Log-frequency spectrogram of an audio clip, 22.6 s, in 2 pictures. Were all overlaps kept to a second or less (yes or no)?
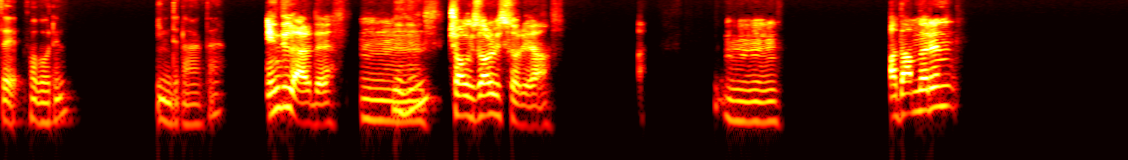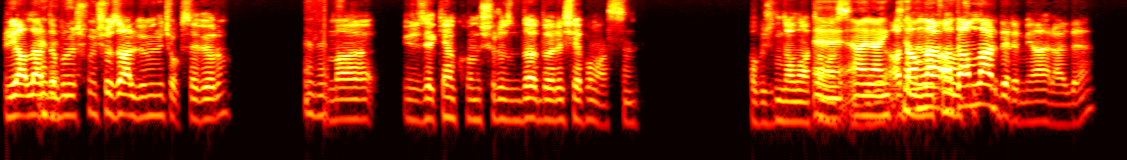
no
